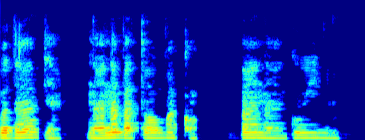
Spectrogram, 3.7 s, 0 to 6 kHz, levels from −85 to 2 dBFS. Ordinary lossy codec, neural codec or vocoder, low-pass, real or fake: none; none; 5.4 kHz; real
